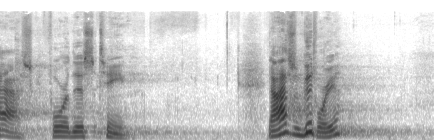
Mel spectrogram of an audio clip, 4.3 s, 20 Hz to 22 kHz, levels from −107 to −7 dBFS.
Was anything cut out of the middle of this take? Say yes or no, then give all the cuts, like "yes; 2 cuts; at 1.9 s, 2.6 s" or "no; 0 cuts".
yes; 2 cuts; at 1.0 s, 3.1 s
